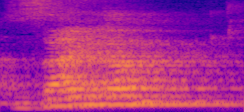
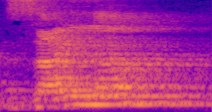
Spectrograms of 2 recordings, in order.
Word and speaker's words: xylem: और जाइलम, pronunciation सुनेंगे, spelling का देखते हैं, एक्स वाई एल ई एम, जाइलम एंड phloem, phloem are plant tissue।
